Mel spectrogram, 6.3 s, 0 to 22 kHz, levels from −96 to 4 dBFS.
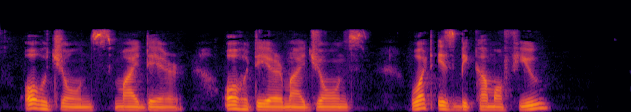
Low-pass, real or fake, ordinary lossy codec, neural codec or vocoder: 7.2 kHz; real; AAC, 48 kbps; none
